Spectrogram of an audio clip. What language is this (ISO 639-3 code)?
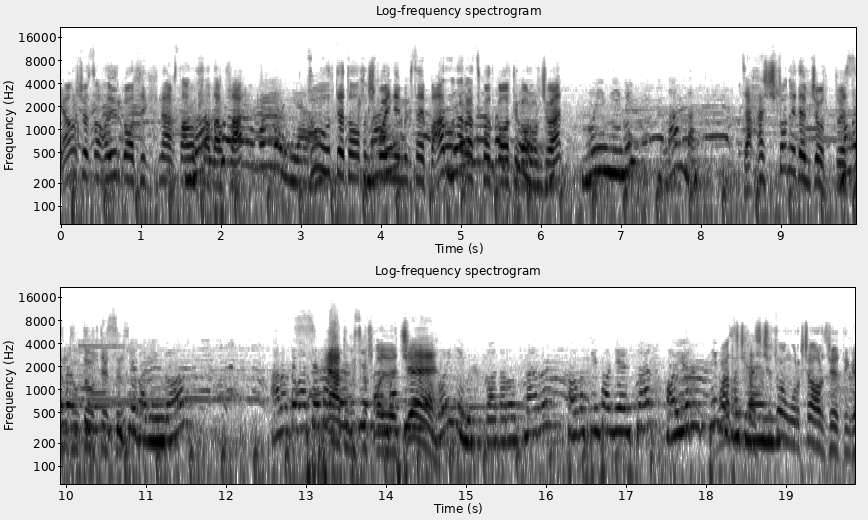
tur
